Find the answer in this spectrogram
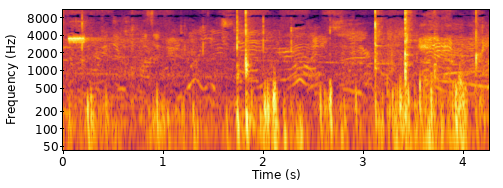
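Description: Volleyball rally on grass: several sharp slaps of hands and arms striking the ball, the loudest about two seconds in and again near the end, amid players' shouts and background voices.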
